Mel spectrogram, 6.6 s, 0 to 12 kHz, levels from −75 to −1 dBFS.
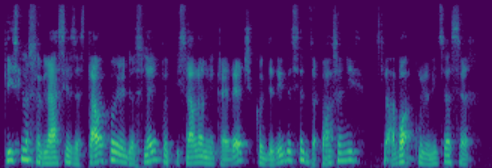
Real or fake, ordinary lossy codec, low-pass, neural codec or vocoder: fake; none; 10.8 kHz; codec, 44.1 kHz, 2.6 kbps, DAC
